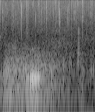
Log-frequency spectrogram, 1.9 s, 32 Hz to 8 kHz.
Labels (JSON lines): {"label": "biophony, growl", "recorder": "SoundTrap 500"}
